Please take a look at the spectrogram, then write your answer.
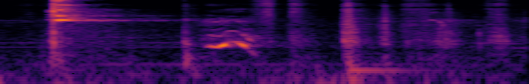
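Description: A wet towel tip snaps against a thin drinking glass, a sharp crack followed by a short bright glassy ping, then a dull knock, close up and with no voices.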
